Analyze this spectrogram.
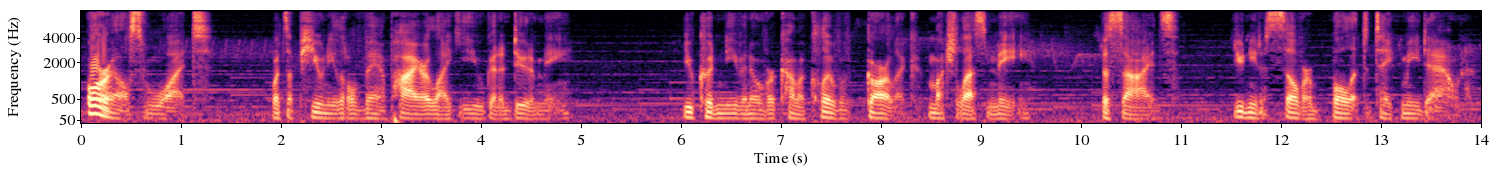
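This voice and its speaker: A man voices a big, boastful male werewolf for a roleplay audio drama, his very low, gravelly voice full of smug, flirty, possessive swagger. He speaks at a measured pace with fairly even intonation, sounding menacing and mocking, while faint music plays underneath.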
